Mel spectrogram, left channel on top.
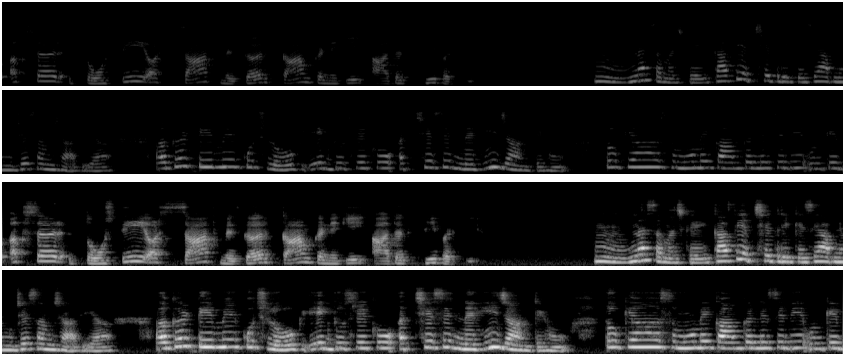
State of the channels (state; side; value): quieter; left; 25.0 dB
